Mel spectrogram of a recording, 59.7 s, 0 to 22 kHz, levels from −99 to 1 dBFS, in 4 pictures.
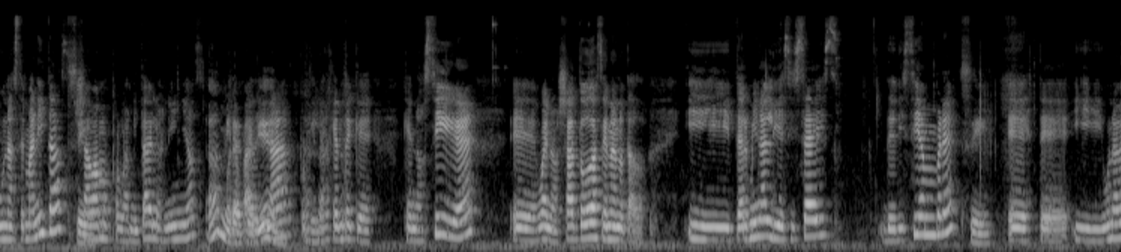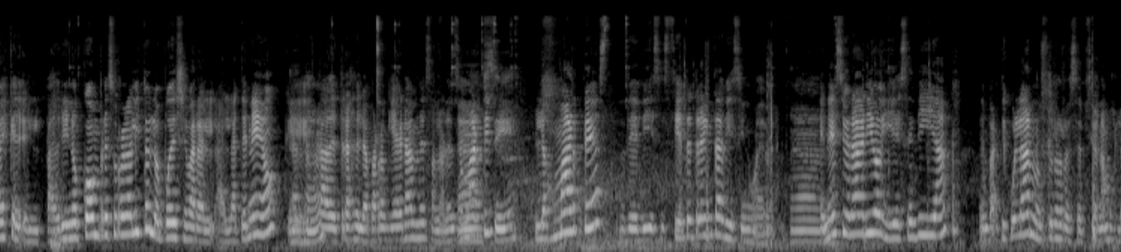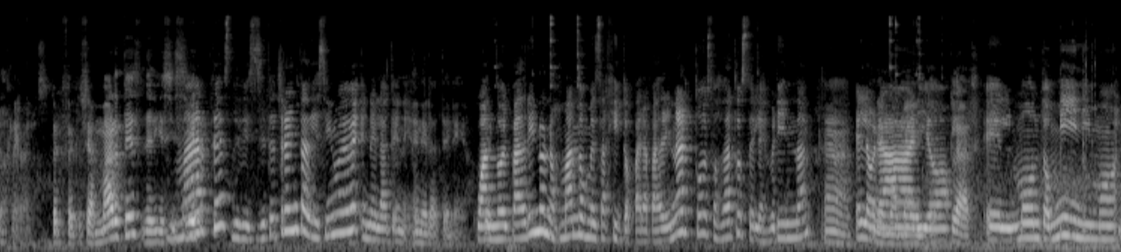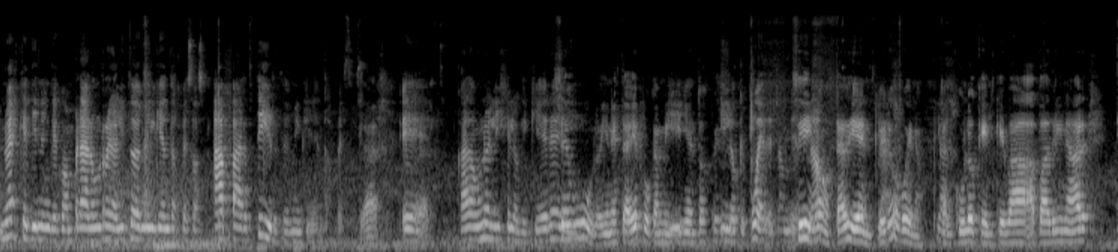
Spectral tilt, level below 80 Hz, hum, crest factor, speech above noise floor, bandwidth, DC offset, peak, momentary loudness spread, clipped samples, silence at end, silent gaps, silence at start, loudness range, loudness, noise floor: -5 dB/octave; -64 dBFS; none; 20 dB; 29 dB; 16.5 kHz; under 0.1%; -16 dBFS; 12 LU; under 0.1%; 0 s; none; 0 s; 5 LU; -35 LUFS; -65 dBFS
